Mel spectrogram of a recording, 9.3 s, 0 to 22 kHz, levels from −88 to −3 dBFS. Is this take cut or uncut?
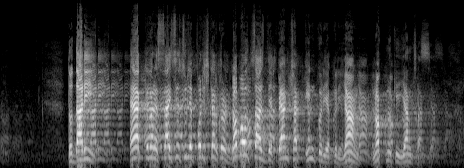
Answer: uncut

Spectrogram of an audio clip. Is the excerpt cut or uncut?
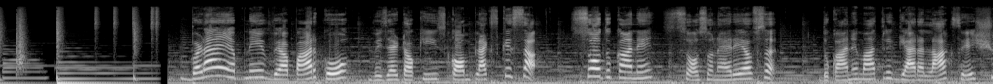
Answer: uncut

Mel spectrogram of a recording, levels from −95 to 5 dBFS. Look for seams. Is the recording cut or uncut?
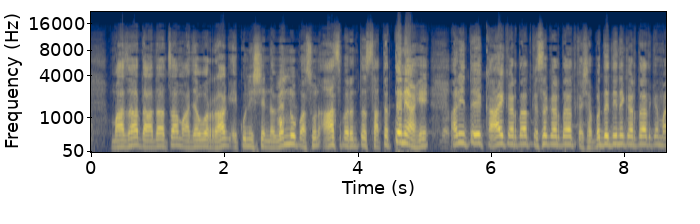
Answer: uncut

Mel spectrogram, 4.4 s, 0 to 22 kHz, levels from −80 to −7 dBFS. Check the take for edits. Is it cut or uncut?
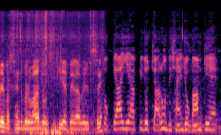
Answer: cut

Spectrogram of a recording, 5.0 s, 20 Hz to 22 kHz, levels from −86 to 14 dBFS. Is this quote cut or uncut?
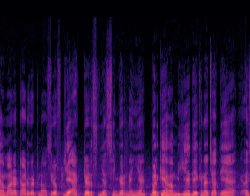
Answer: cut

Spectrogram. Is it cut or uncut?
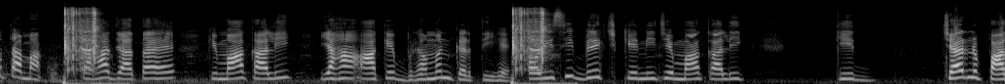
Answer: cut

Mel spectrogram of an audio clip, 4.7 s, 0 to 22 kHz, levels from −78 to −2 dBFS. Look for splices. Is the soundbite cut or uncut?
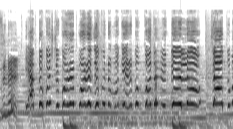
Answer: uncut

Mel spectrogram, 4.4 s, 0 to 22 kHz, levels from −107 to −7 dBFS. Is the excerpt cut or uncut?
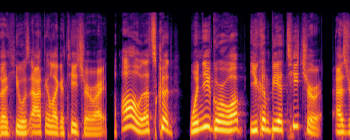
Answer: cut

